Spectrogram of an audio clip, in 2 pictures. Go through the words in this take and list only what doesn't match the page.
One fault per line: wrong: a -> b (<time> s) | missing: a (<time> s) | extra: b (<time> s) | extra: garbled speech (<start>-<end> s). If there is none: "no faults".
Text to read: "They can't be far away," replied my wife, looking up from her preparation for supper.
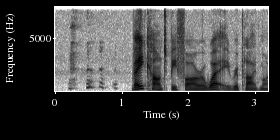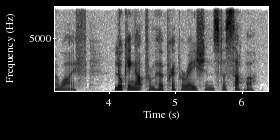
wrong: preparation -> preparations (4.8 s)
